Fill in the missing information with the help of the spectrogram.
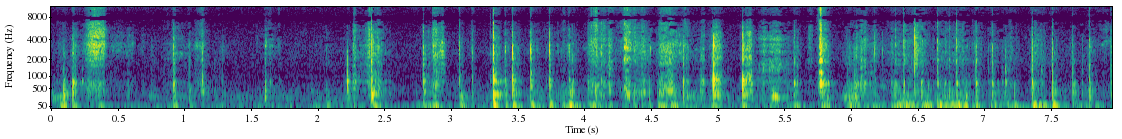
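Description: Fingertips tap a small, empty, hollow printed cardboard retail box, held up in one or both hands, striking its glossy printed face and its open end. The result is a steady run of quick, dry taps and hollow knocks with almost no ring, mixed with faint crinkly scratching. Occasional sharper, brighter clicks stand out over a soft low thud.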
